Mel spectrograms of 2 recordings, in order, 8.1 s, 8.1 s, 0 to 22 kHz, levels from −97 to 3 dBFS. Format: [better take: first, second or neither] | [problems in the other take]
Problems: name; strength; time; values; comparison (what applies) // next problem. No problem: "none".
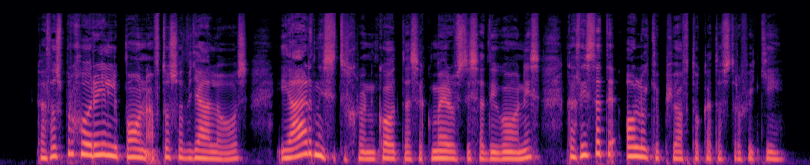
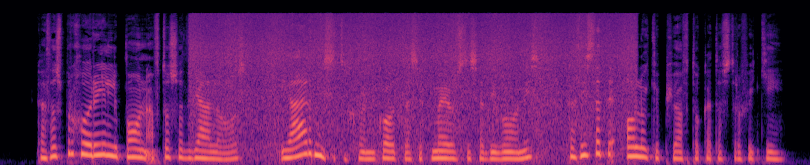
first | hiss; loud; from 2 to 6.5 s; 9 dB below the speech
